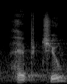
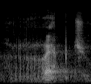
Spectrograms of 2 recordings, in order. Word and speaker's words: réptil: mandando consultar a forma reptil sem acento se fosse com acento seria réptil né É por aí então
